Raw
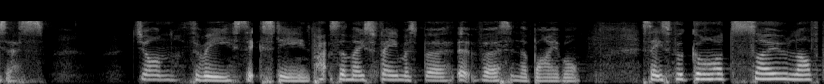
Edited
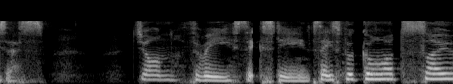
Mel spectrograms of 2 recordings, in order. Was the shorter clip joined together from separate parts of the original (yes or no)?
yes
